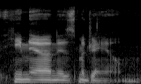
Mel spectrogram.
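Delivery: ordinary delivery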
